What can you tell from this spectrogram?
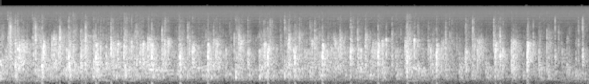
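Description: Audience applauding after a fiddle tune ends, the clapping slowly thinning out and dying away near the end.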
